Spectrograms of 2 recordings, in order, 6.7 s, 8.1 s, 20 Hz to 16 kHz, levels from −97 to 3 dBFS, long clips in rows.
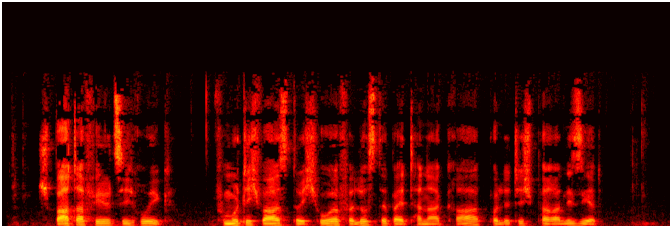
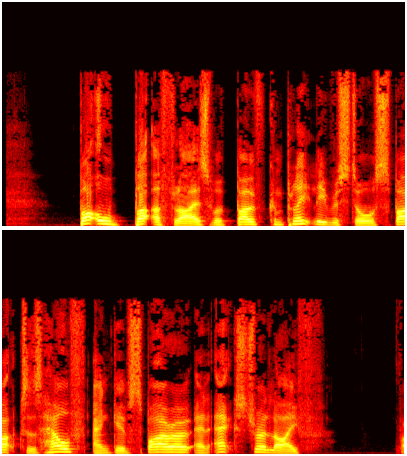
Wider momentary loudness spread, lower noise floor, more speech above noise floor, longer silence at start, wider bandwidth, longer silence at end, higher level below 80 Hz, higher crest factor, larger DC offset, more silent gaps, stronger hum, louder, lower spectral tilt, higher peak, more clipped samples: second, 9 LU vs 12 LU; second, -69 dBFS vs -81 dBFS; second, 33 dB vs 65 dB; second, 0.35 s vs 0.8 s; about the same, 11.5 kHz vs 11.5 kHz; first, 0.75 s vs 0 s; second, -72 dBFS vs -50 dBFS; first, 24 dB vs 16 dB; neither; neither; neither; second, -36 LUFS vs -16 LUFS; about the same, -4 dB/octave vs -5 dB/octave; second, -14 dBFS vs -2 dBFS; neither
